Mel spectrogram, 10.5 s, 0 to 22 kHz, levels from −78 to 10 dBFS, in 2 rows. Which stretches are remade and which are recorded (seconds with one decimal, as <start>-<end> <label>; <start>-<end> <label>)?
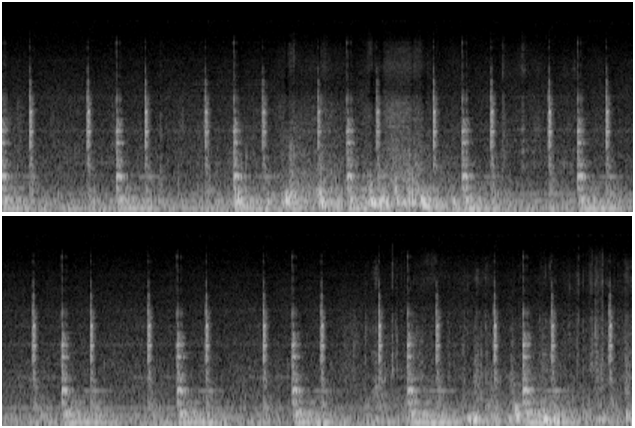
0.0-1.6 recorded; 1.6-2.3 remade; 2.3-3.0 recorded; 3.0-3.5 remade; 3.5-10.5 recorded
